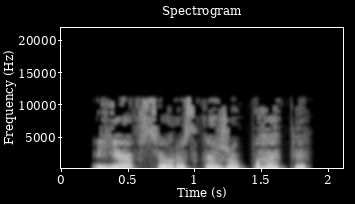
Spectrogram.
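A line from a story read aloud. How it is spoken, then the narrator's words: Sobbing. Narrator (Russian): всхлипывала она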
